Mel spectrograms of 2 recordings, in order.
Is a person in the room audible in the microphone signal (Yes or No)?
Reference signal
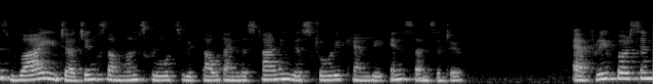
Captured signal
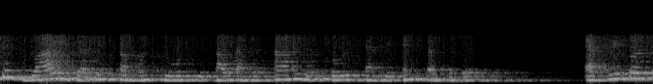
No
